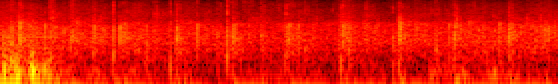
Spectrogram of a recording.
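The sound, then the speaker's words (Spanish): Steady applause from a crowd for team members, dense clapping filling the whole stretch with a few sharper claps standing out, moderately loud. “Y les damos un aplauso si sois los sí, del equipo.”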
